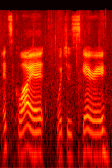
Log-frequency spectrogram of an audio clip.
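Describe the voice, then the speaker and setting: A woman with a bright, forward voice talks casually during co-op play. Clear rain-like noise runs behind her as she chats with her fellow players. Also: lowish voice, fairly even intonation, slow, low-quality recording. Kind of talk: casual co-op gameplay chat.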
